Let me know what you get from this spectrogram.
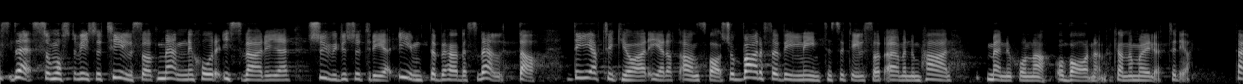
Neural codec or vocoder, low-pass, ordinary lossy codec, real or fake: codec, 16 kHz, 2 kbps, X-Codec, HuBERT features, trained on balanced general audio; 7.2 kHz; none; fake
